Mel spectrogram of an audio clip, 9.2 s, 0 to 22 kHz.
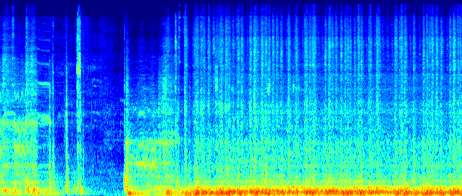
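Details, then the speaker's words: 1963 Studebaker Lark sat since 2010, after an earlier backfire and brief run, given more gas and starting fluid: starter churns steadily for several seconds but never fires; crank-no-start, owner suspects the fuel needle isn't freed. "Come on. She don't like it. Jeez. What happened? Why don't you like running no more?"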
